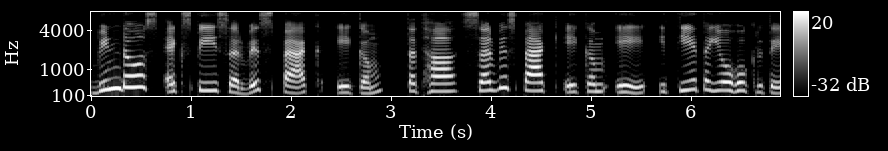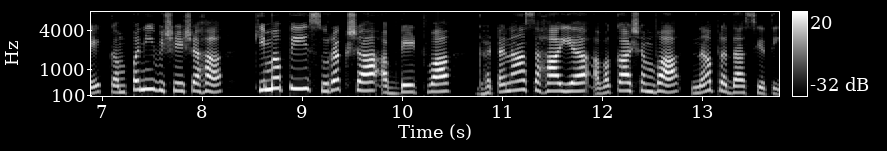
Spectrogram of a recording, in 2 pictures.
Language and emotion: Sanskrit, neutral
